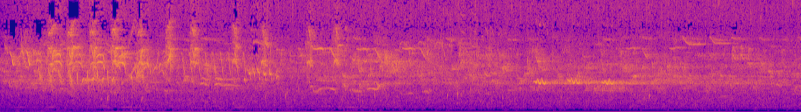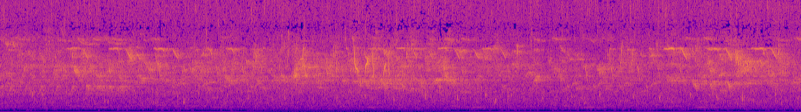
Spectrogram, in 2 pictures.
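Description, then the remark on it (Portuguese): A dense chorus of birds in the trees of a garden chirps and sings continuously for the whole stretch, many overlapping calls at a steady, fairly soft level, with a faint hiss of outdoor ambience and no one talking. “Nosso simpático anfitrião faz um gesto em direção às árvores e os pássaros começam a cantar.”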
